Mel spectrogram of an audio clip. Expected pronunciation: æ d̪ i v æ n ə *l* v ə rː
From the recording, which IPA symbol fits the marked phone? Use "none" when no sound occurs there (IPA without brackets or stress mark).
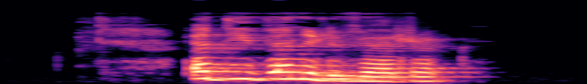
l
